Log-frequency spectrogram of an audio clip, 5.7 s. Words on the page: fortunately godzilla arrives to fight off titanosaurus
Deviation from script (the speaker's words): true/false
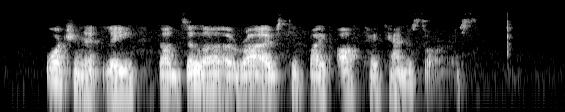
false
